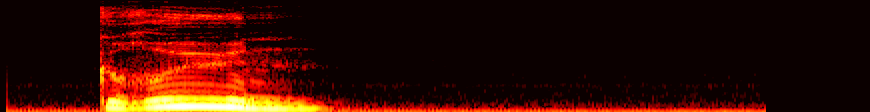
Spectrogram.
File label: "gruen", German; alphabet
